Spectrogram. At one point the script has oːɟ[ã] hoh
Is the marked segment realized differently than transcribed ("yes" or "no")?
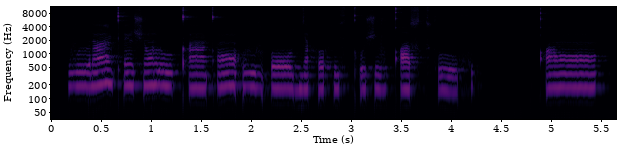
no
